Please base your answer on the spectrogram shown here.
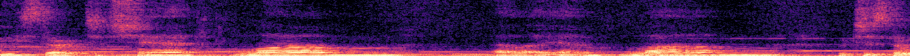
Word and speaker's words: Lam: It's the energy that clears it, that wakes up that chakra, and then we start to chant Lam, L-A-M, Lam, which is the one-syllable Sanskrit mantra that goes with that chakra.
